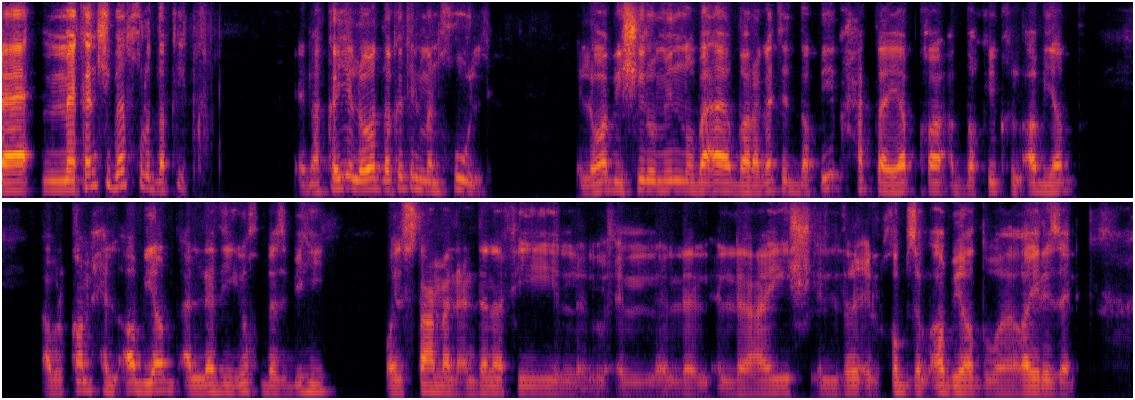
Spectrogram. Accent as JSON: {"language": "Arabic", "country": "Egypt", "said": "على المطرحه عندنا في مصر كما يقولون"}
